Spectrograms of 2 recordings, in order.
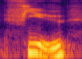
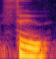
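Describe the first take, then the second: First: It is said in a standard English accent. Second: It is said in a Norfolk accent.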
